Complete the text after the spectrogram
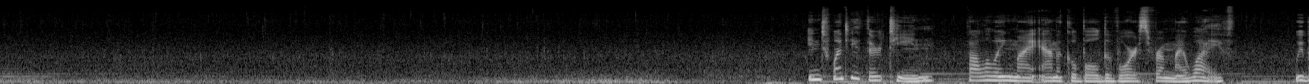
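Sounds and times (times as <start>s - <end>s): low roll of thunder: 0.0s - 7.0s
steady rain falling: 0.0s - 13.0s.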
